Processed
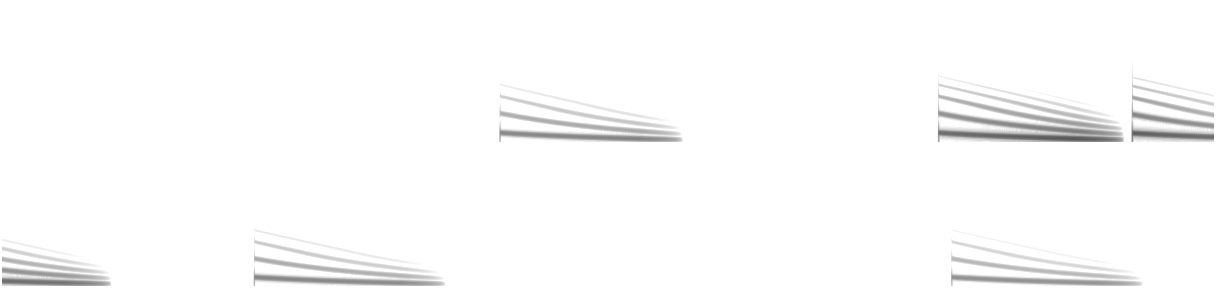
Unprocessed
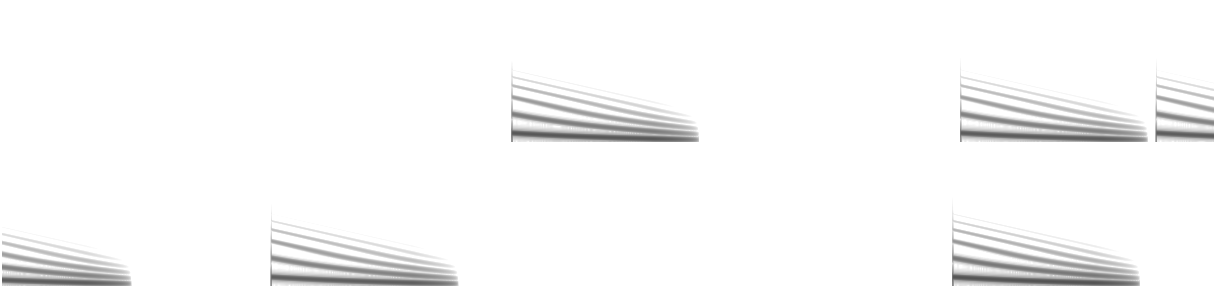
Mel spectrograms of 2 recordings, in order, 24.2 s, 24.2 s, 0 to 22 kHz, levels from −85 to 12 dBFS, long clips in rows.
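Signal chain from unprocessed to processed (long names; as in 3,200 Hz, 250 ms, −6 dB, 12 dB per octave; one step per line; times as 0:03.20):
source passing by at 0:10.79, 8 m/s, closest 4.9 metres
level +1.5 dB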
